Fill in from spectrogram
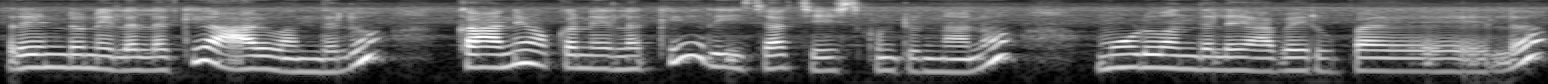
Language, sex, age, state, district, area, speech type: Telugu, female, 30-45, Telangana, Warangal, urban, spontaneous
